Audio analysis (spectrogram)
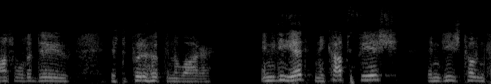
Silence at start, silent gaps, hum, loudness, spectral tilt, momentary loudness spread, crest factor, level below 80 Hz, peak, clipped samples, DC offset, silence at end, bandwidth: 0 s; none; none; -39 LUFS; -5 dB/octave; 16 LU; 24 dB; -68 dBFS; -16 dBFS; under 0.1%; under 0.1%; 0 s; 16 kHz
